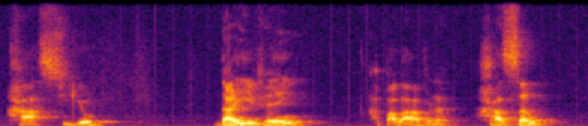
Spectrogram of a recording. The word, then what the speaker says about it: ratio: A gente escreve ratio, mas em latim esse TI se pronuncia como um C, ratio.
